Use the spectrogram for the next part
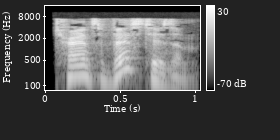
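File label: "transvestism", British English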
